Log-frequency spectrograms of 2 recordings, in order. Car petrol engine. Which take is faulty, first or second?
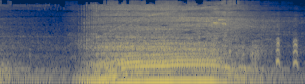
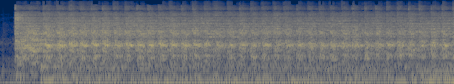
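second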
